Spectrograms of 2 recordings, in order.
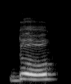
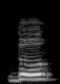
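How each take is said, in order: Both takes have the same delivery.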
